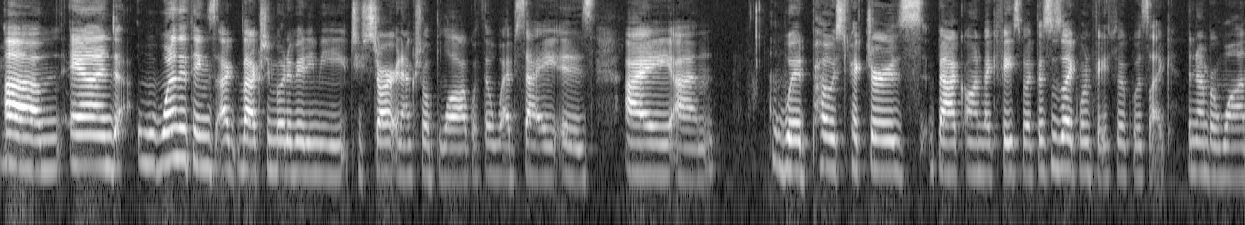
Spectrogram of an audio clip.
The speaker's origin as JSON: {"language": "English", "town": "Seattle", "region": "Washington", "country": "United States", "said": "I moved from Seattle, which is where I'm from, across the country for the whole summer"}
